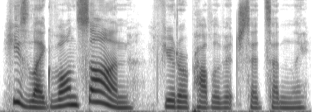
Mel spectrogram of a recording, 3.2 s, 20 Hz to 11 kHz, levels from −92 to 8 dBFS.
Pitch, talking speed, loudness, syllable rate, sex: 190 Hz, 150 wpm, -16 LUFS, 4.6 syllables/s, female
